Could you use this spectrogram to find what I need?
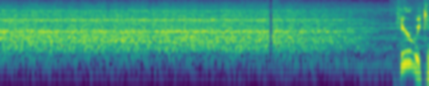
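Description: A metal lathe whirs and hums steadily.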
